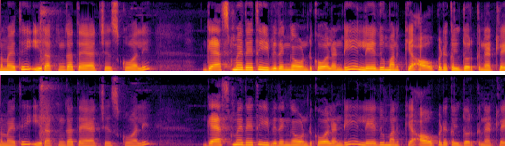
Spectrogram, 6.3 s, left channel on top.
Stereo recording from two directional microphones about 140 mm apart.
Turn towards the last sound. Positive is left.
turn(degrees=45)  # may be behind; listen again after turning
